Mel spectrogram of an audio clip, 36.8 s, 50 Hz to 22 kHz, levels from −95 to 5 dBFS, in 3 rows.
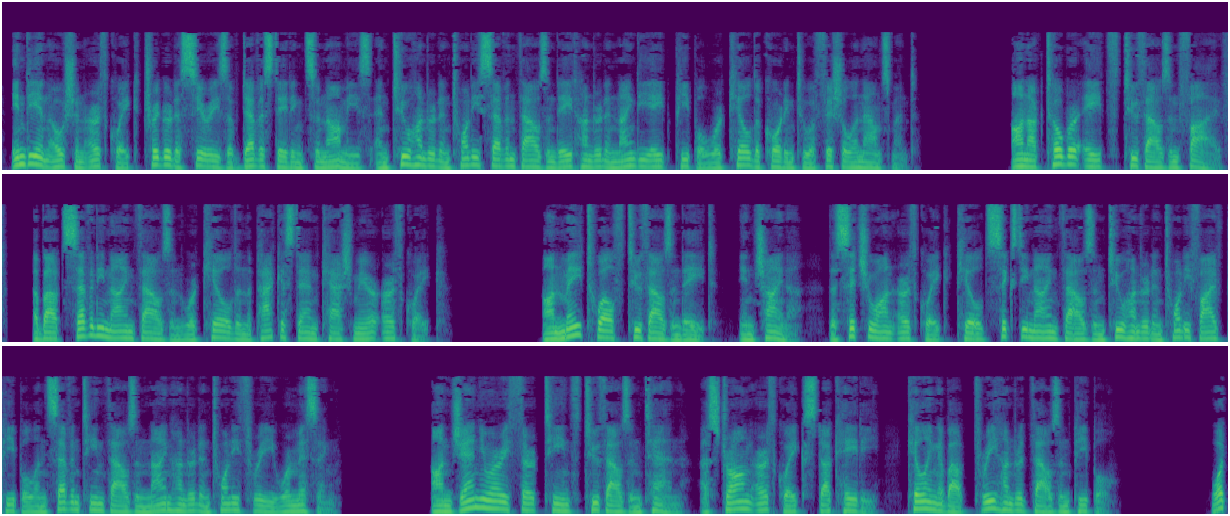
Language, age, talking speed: English, 40-59, 100 wpm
